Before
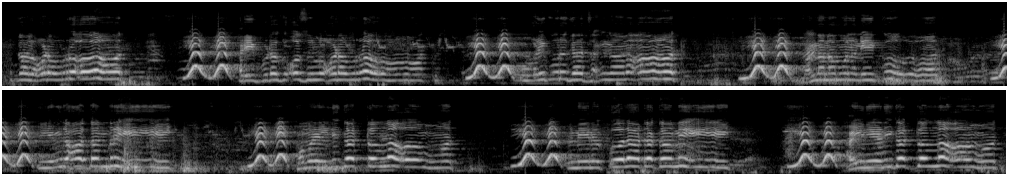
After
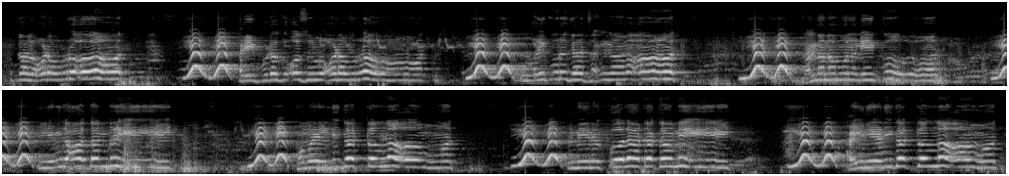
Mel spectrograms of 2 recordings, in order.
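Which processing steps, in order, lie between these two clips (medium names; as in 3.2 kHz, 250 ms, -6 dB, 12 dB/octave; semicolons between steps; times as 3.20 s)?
de-hum 164.1 Hz, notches 30; trim +4 dB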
